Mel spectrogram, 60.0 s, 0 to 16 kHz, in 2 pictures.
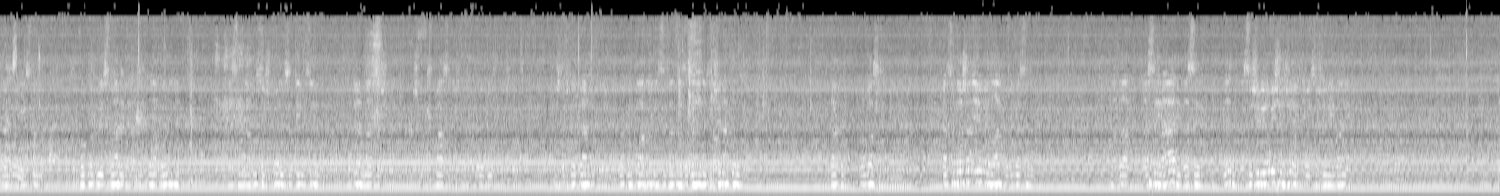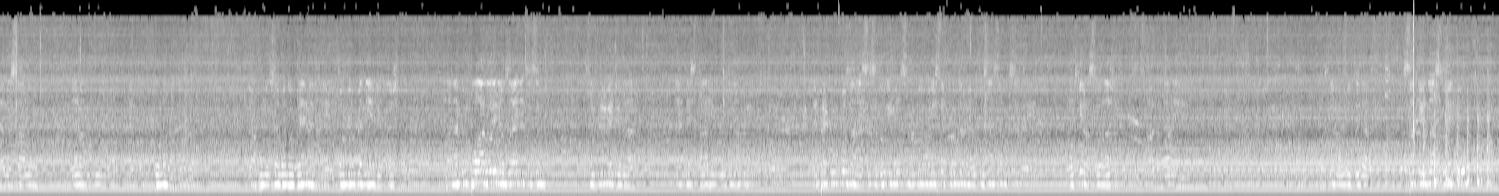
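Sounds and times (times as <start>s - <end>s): faint voices murmuring: 0.0s - 15.3s, 43.5s - 54.0s
steady low hum: 0.0s - 59.9s.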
